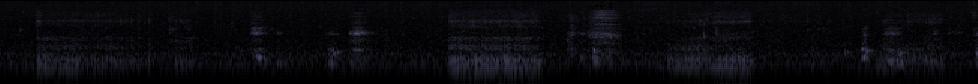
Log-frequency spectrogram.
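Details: A female dog snores loudly while asleep, with rough, rattling breaths and brief snorts and sniffs in between.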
